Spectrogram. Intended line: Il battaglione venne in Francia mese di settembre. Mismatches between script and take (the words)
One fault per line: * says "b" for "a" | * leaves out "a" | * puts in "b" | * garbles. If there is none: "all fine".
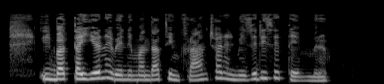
* puts in "mandato"
* puts in "nel"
